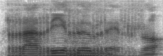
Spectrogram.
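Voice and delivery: ラリルレロ with every r rolled, slow. Shown as a demonstration. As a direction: trill each r in ラリルレロ, drawn out. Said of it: "どんな風にやんの？".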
